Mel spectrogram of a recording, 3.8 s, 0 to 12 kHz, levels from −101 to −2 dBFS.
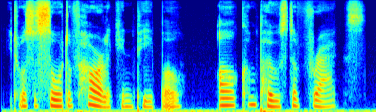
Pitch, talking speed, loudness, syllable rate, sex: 190 Hz, 175 wpm, -24 LUFS, 5.0 syllables/s, female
